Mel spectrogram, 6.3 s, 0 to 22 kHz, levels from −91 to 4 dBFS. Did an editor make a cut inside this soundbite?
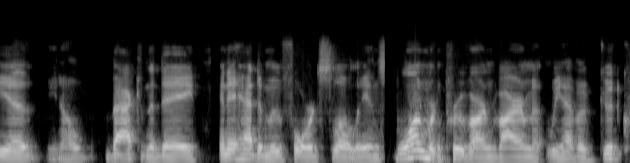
yes; 4 cuts; at 1.0 s, 2.1 s, 3.8 s, 4.4 s

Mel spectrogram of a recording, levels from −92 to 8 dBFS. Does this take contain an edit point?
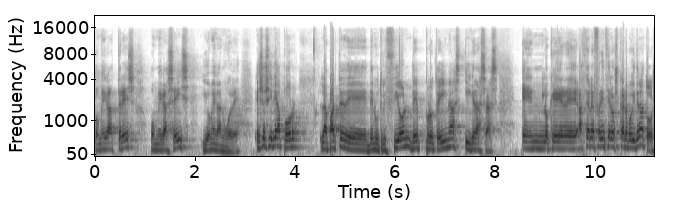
no; 0 cuts

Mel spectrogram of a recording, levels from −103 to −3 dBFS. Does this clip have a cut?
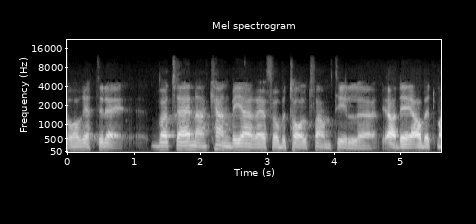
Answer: no; 0 cuts

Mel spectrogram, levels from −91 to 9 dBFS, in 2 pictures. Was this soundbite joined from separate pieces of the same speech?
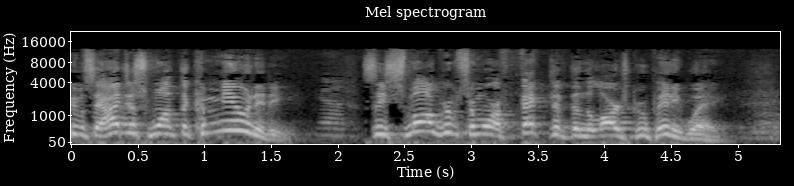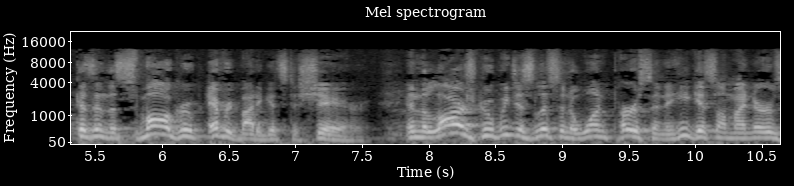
no; 0 cuts

